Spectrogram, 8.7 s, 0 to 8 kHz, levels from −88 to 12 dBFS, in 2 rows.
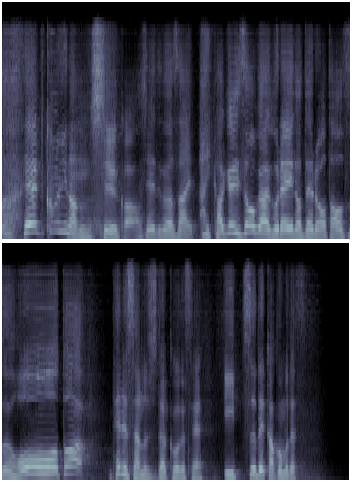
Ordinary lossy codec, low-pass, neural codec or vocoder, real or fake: none; 7.2 kHz; codec, 16 kHz, about 1 kbps, DyCAST, with the encoder's durations; fake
